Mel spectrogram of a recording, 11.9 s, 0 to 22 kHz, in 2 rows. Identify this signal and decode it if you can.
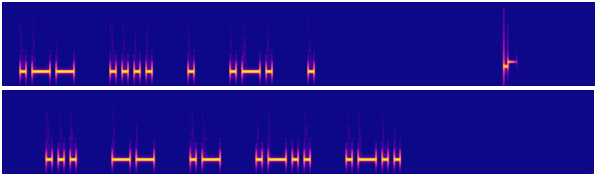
Morse code, heard as a keyed tone, about 20 wpm, spaced as for 14 wpm, 700 Hz. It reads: WHERE SMALL
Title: 2x Character Spacing - Top 200 Words - 20wpm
